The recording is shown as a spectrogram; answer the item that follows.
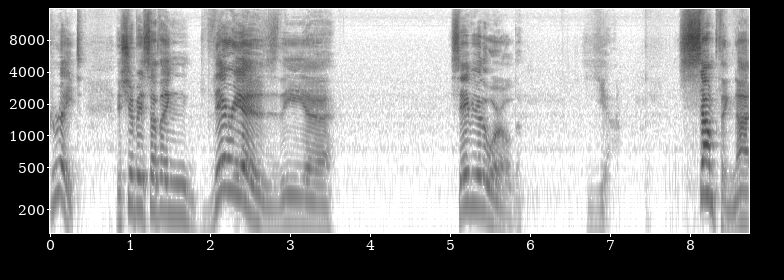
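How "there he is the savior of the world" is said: dry, mocking sarcasm in swooping sing-song. Showing how the line should have been delivered: sarcastic. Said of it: "it's supposed to be sarcastic".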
